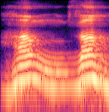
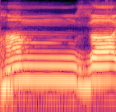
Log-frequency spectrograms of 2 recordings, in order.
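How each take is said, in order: First: The sounds are short, without nasal lengthening. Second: The sounds are stretched and drawn out through the nose. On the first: The speaker calls it right. "बल्कि क्या पढ़ना है" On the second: The speaker calls it wrong. "ये नहीं करना"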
